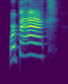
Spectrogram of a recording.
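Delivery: loud excited shout. A narrator's reading. Boy bursting through the door, shouting. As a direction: Torin bursts in yelling to everyone. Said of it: "he shouted".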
